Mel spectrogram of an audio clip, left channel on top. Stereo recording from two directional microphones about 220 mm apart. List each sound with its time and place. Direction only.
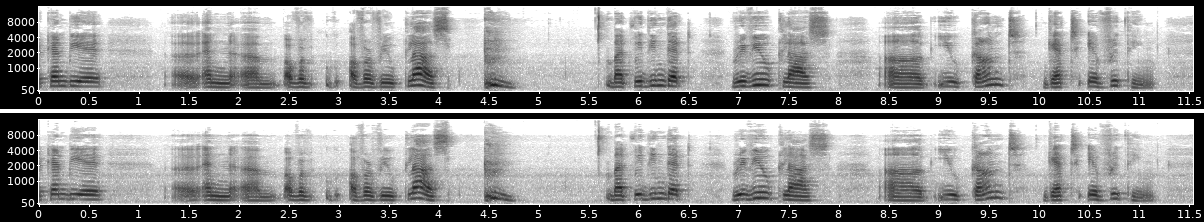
0.0 s speech: 25° left (ahead or behind)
